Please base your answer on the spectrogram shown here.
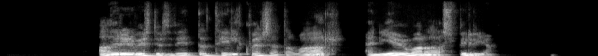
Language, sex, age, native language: Icelandic, male, 20-29, Icelandic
